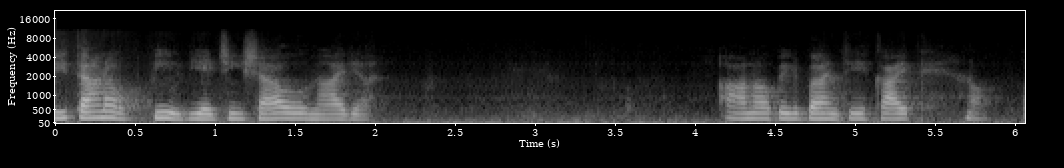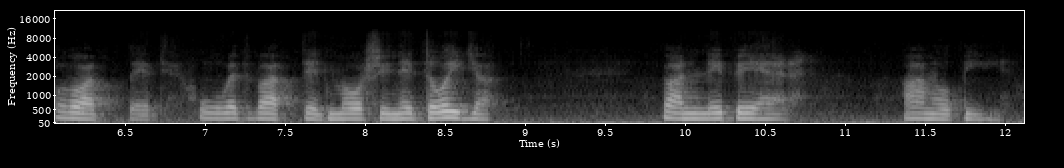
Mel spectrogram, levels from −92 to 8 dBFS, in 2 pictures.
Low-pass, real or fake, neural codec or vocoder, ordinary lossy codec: 10.8 kHz; fake; codec, 16 kHz in and 24 kHz out, 0.6 kbps, FocalCodec, streaming, 4096 codes; MP3, 96 kbps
